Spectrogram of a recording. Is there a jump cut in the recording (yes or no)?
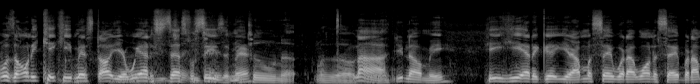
no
